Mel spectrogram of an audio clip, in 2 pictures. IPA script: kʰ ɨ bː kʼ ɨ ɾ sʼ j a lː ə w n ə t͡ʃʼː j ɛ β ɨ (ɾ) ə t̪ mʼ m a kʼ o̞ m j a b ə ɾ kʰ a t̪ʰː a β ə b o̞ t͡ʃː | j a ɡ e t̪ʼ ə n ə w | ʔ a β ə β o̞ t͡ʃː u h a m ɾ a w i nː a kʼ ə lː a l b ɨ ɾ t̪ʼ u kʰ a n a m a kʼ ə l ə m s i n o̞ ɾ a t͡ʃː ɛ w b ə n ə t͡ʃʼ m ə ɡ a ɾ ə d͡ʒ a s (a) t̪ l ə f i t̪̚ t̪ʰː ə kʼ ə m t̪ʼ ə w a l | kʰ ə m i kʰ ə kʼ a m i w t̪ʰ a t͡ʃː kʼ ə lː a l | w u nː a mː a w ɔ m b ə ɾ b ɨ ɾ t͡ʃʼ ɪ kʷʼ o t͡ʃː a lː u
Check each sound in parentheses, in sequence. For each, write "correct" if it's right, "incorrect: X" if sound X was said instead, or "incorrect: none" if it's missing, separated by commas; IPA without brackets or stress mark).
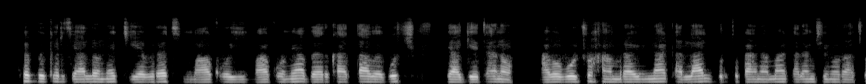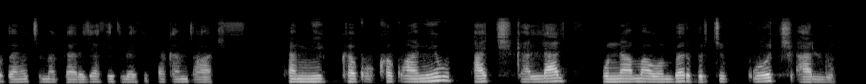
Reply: correct, incorrect: e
